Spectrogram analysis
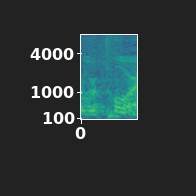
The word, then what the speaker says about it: Report: Tyson has been a frequent guest on the Colbert Report, or rapport, I guess is the proper pronunciation.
